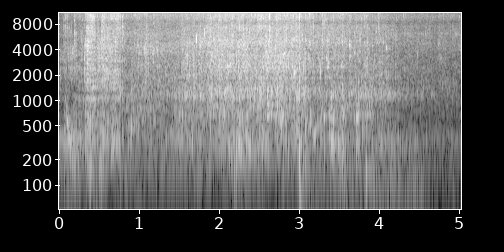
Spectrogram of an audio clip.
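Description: A 2015 American Standard Champion 4 Max toilet flushes, a steady rushing swirl of water that swells, gurgles and drains off over several seconds, close and fairly loud with no talking.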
